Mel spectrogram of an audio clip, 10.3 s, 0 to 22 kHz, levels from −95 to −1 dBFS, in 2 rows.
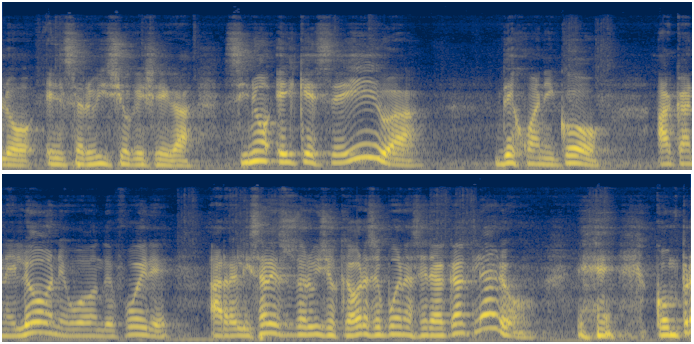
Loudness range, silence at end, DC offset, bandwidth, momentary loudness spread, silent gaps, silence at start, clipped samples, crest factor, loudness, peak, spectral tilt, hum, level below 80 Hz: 2 LU; 0 s; under 0.1%; 12.5 kHz; 8 LU; none; 0 s; under 0.1%; 16 dB; -16 LUFS; 0 dBFS; -7 dB/octave; none; -44 dBFS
